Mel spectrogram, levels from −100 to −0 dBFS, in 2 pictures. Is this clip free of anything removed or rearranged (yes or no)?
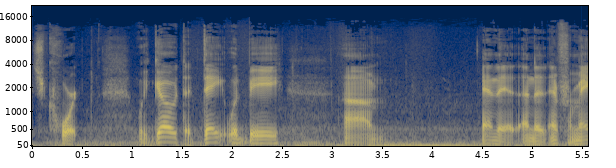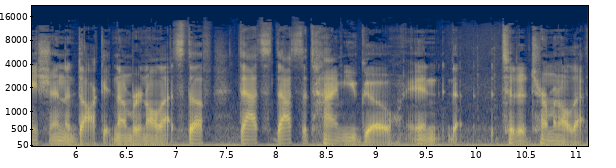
no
